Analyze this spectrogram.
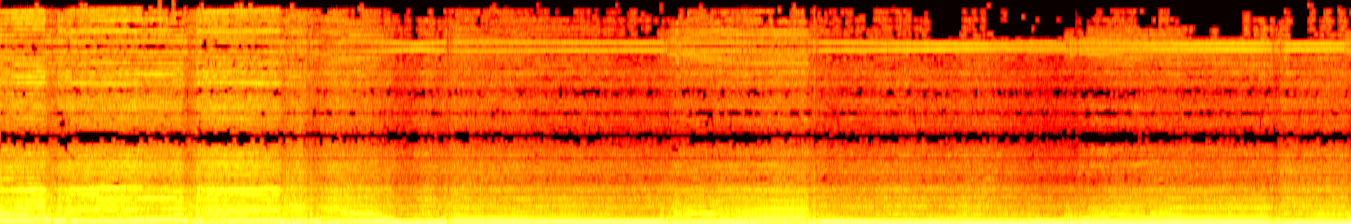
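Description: A motorcycle engine roars steadily, its pitch dropping and rising with gear changes.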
